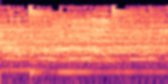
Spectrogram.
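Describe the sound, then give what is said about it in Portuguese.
A large crowd cheers and whoops together in a loud, continuous wall of voices, sustained without a break, with a steady low hum running underneath. “Quero ver o grito dos apaixonados aí.”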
